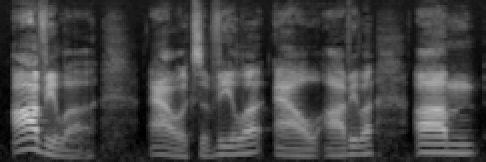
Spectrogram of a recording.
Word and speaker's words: Avila: Alex Aila, his dad, the GM of the Detroit Tigers, pronounces their last name Avila.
